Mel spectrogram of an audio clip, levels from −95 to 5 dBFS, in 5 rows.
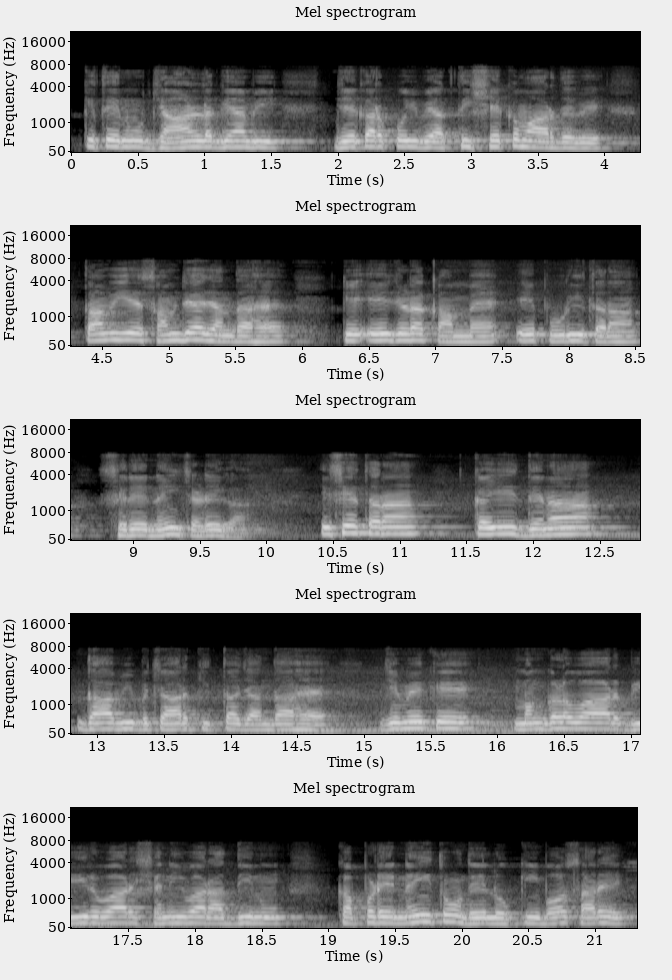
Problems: background sounds at intervals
